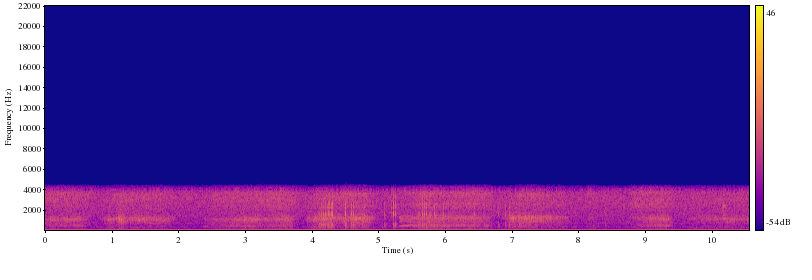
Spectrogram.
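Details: Man sleeping on a couch: steady, loud, low rumbling snores in repeated breath cycles, recorded close and somewhat distorted; snoring.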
